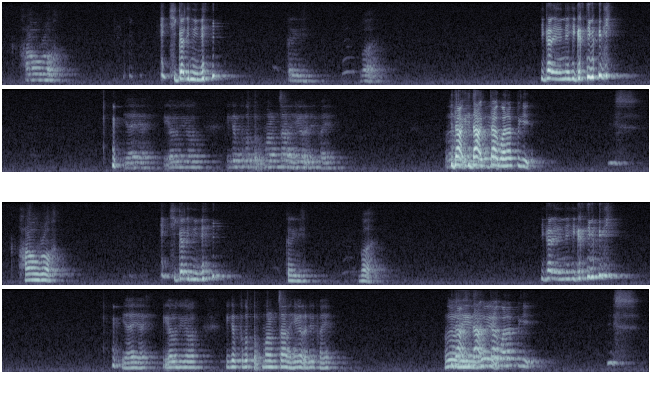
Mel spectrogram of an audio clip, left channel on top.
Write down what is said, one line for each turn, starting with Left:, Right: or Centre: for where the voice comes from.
Right: ꯍꯔꯥꯎꯕ꯭ꯔꯣ
Left: ꯁꯤꯤꯒꯗꯤꯅꯤꯅꯦ
Right: ꯀꯔꯤ <unintelligible>
Left: ꯍꯤꯒꯠꯂꯤꯅꯤ ꯍꯤꯒꯠꯅꯤꯡꯕꯒꯤ <inaudible>
Right: ꯌꯥꯏ ꯌꯥꯏ ꯏꯒꯂꯣ ꯁꯤꯒꯂꯣ ꯏꯒ ꯃꯔꯝ ꯆꯥꯅ ꯍꯦꯟꯒꯠꯂꯗꯤ ꯐꯩ ꯑꯗꯣ
Left: ꯍꯤꯗꯥꯛ
Right: ꯍꯌꯦꯡ
Left: ꯍꯤꯗꯥꯛ
Right: ꯅꯣꯏ
Left: ꯍꯤꯗꯥꯛ ꯋꯥꯔꯛꯄꯒꯤ
Right: ꯏꯁꯁ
